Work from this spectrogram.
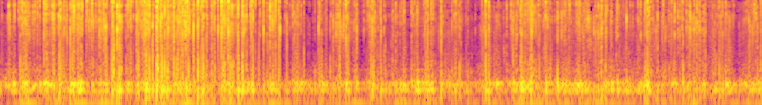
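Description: Long acrylic nails scratch and tap across a fist-sized microphone head fully covered in small glued-on rhinestones and beads. The result is a dense, continuous crackle of short, bright clicks and rasps over a steady low hum.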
